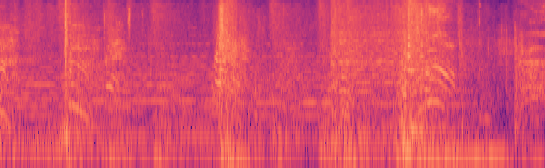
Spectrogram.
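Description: Film fight sound effects as two men brawl in a war movie: a series of sharp smashing blows and whooshing swings land at intervals, loud and impactful over a layered musical soundtrack.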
